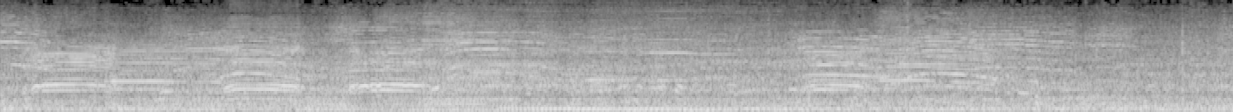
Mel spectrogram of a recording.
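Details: Baby goat screaming: a run of loud, wavering, harmonic bleats that rise and fall, several in quick succession. A steady low engine rumble and voices run underneath throughout.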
